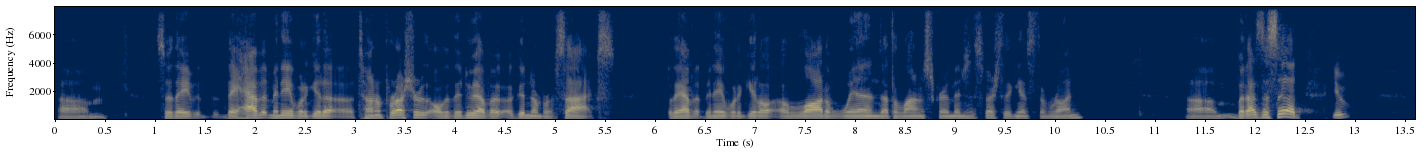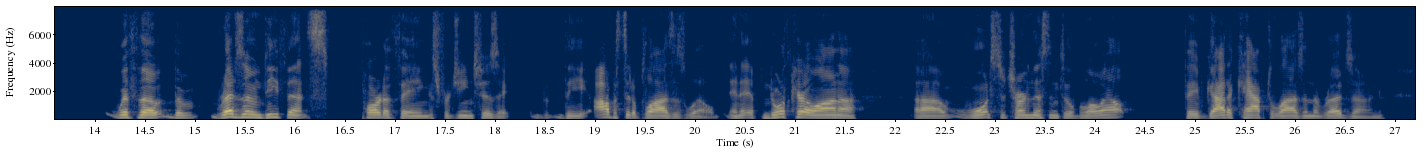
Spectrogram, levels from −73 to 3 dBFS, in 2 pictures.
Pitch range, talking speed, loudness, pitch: 130-165 Hz, 195 wpm, -26 LUFS, 145 Hz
